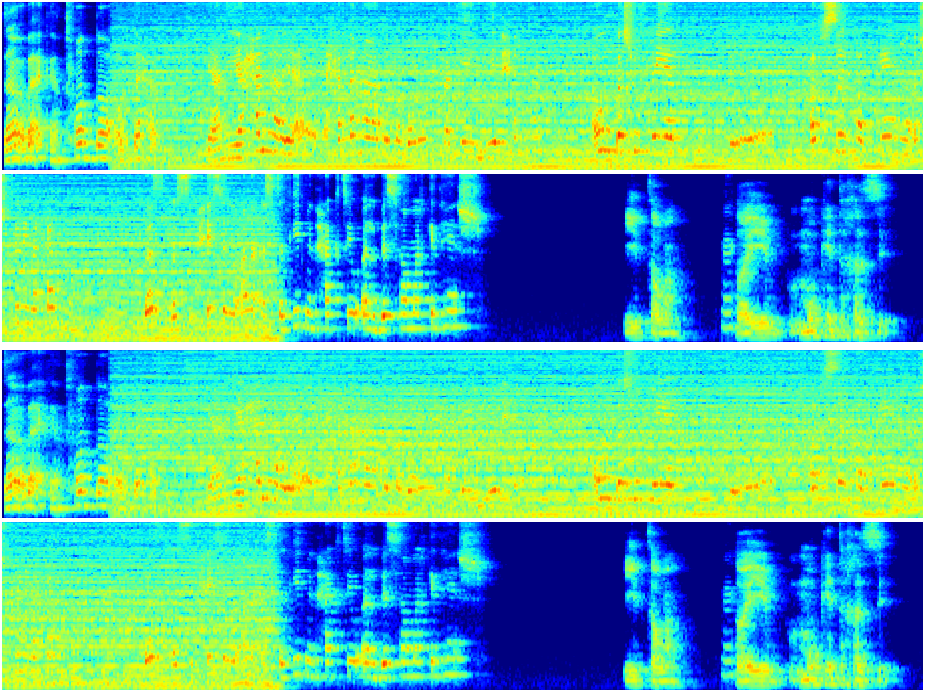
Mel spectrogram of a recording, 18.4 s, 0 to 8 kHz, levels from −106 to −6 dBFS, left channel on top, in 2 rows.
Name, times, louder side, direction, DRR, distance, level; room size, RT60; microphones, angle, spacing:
voice 1, 0.0-5.4 5.9-6.8 7.3-7.7 8.1-10.1 10.6-14.0 16.4-16.6, left 4 dB, 35° left, 0.5 m, -34 dB
sound 1, 1.0-11.9, right 1 dB, 40° right, 1.4 m, -37 dB
voice 2, 15.4-15.9 16.5-18.0, right 1 dB, 65° right, 1.6 m, -42 dB
4.3 x 2.6 x 4.0 m
head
